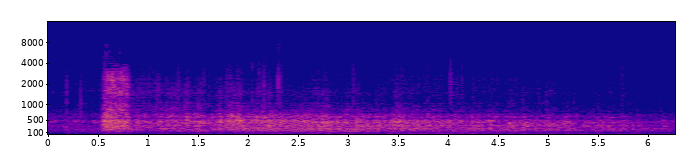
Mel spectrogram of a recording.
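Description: A heavy, continuous storm roar at sea with thunder rumbles low and steady throughout, with a brief sharper crack near the start before settling back into the deep, unbroken rumble; no voices are heard.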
